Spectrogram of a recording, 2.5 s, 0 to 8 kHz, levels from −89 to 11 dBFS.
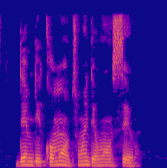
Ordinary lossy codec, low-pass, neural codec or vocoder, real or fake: MP3, 64 kbps; 7.2 kHz; none; real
